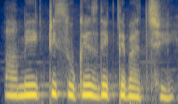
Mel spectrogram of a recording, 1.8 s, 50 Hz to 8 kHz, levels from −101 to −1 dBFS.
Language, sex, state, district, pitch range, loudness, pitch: Bengali, female, Tripura, Dhalai, 210-245 Hz, -14 LUFS, 240 Hz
